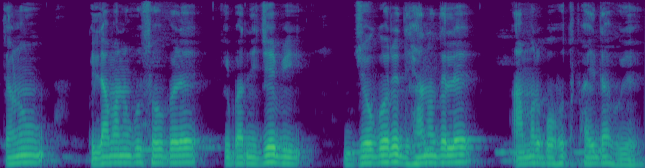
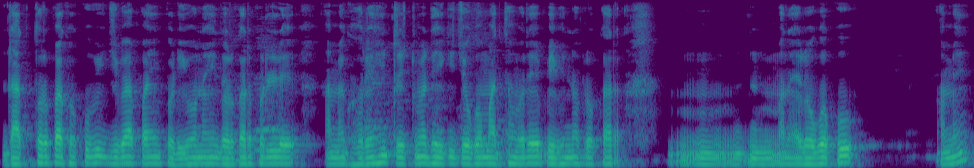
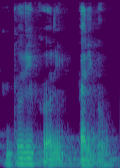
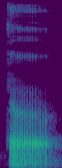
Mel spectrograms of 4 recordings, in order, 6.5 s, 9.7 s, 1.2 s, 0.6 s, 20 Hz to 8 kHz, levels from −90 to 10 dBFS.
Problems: constant background noise, continuous background conversations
